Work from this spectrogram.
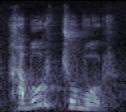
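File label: "Khaboor Chooboor", pronunciations; Fourth Way; Beelzebub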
